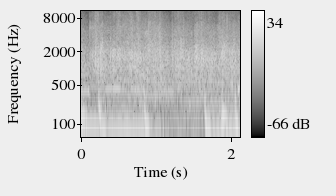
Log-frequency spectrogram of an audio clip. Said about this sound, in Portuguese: Salva de palmas para José Uber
